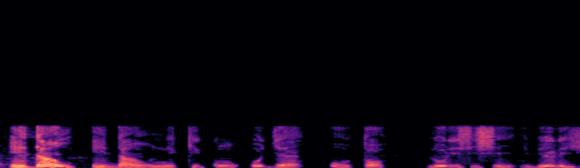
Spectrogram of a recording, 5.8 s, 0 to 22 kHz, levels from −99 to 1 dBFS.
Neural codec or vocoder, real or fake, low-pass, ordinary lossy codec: none; real; 5.4 kHz; none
